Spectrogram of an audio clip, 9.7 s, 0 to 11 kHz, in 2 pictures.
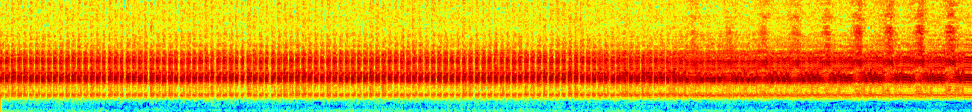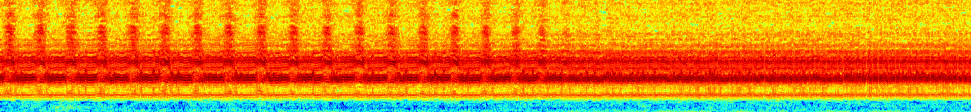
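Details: Cicada singing a loud, shrill, continuous high buzz that turns into a rapid throbbing pulse from about 3.5 to 7.5 seconds, then settles back to a steady drone.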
